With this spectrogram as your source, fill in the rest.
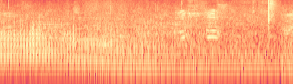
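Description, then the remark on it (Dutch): A historic Harvard propeller aircraft of the Royal Netherlands Air Force Historic Flight drones steadily overhead in honour of a memorial plaque unveiling, its loud engine hum filling the scene with a low harmonic buzz while a voice speaks over it. “En wat jullie nu horen is een Harvard. Dat is een historisch vliegtuig die komt overvliegen van de Koninklijke Luchtmacht Historische Vlucht te ere van deze onthulling.”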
